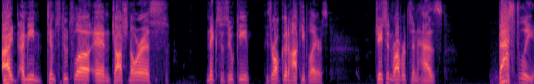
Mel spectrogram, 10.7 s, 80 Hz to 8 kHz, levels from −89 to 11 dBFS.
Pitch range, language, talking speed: 110-140 Hz, English, 110 wpm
